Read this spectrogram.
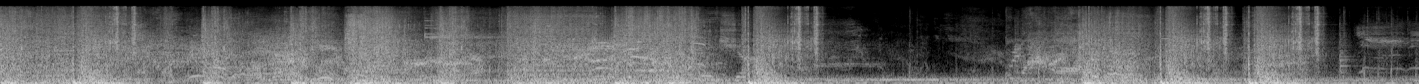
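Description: A shotgun fires loud, echoing blasts in quick succession.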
